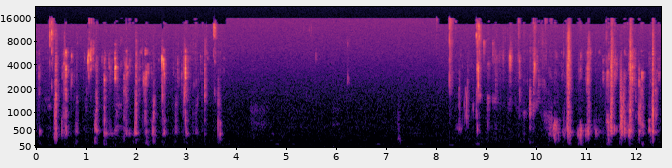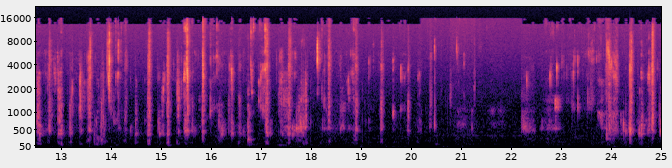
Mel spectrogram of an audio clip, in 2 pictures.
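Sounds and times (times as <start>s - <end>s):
close chewing with mouth clicks: 0.0s - 3.8s, 8.2s - 21.3s, 22.2s - 25.0s.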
